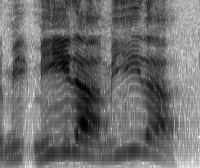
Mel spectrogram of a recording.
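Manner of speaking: high, loud mocking call; mocking yell at Abner; shouting. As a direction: taunt him with a yell, then fade to a sneer. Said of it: "y gritándole".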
